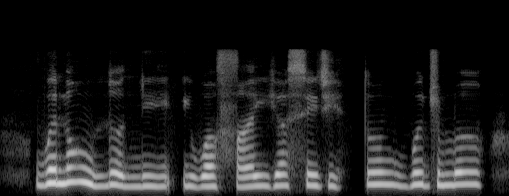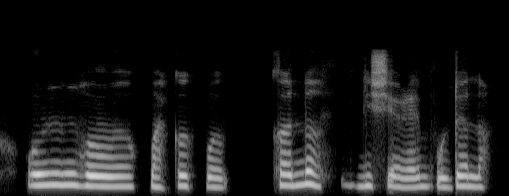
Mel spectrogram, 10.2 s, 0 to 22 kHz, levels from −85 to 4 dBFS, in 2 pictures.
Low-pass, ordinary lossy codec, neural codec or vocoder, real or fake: none; none; codec, 16 kHz, 0.8 kbps, ZipCodec; fake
